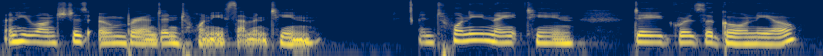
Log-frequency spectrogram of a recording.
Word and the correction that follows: de Grisogono: did I say that right? – De Grisogono.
